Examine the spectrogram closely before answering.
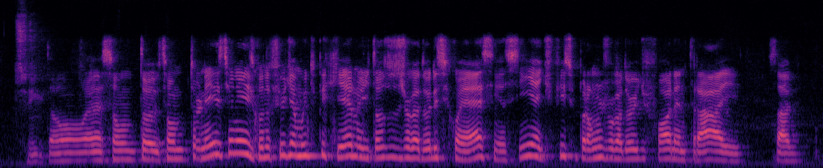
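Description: A man talks at a fairly quick pace. His pitch sits high. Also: ordinary pitch variation. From Santa Catarina, Brazil. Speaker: professional poker player. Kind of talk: interview.

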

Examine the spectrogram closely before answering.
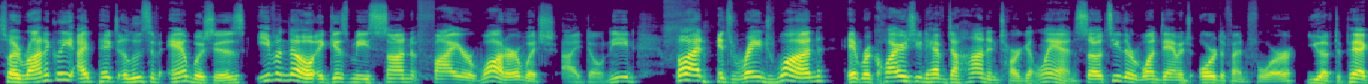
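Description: A man speaks at a moderate pace in a fairly high pitch, his bright, sharp tone swinging very widely in pitch. He barely pauses, and the recording is very clean with a silent background. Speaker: board game podcast host. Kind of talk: casual chat.

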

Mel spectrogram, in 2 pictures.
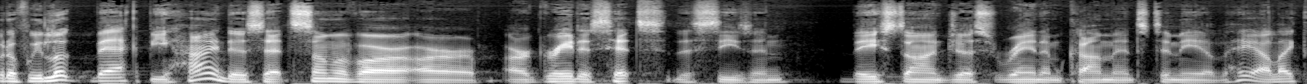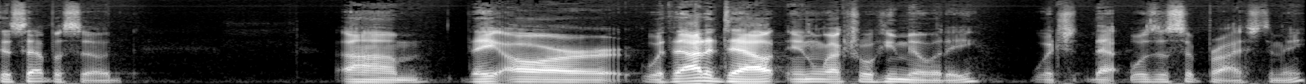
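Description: A man with a normal speaking voice talks fairly quickly at a fairly low pitch. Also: ordinary pitch variation, very clean recording, silent background. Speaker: podcast host and university instructor. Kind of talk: casual chat.

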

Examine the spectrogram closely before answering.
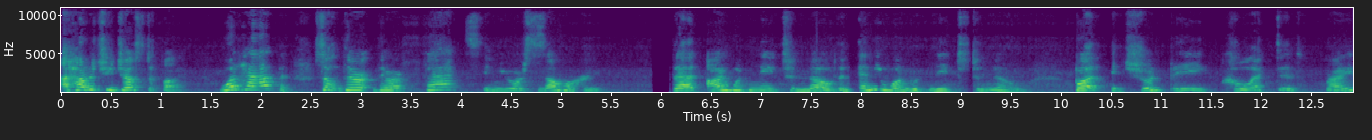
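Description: Speaking at a fairly slow pace, a woman uses a high voice with very wide pitch swings and big swings in loudness. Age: 60s. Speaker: guest activist against judicial corruption. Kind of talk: interview on talk show.

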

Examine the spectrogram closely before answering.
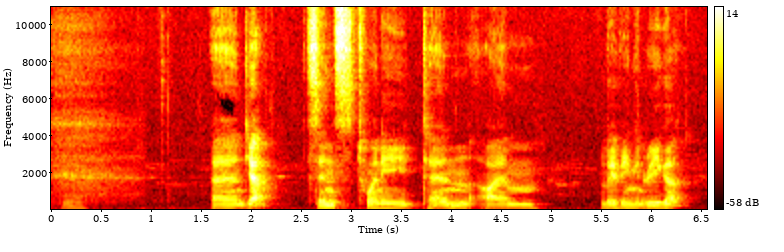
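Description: A man's fairly low voice with fairly even intonation and audible room echo. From Germany. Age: 30s. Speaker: club president and translator. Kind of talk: casual interview. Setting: home living room.

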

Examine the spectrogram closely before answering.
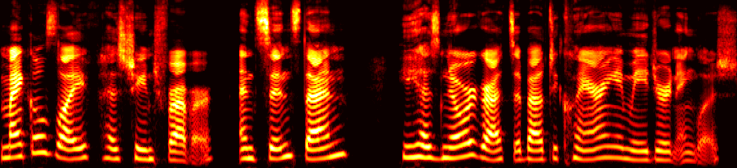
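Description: Recorded dry and close with no echo on a very clean, silent background, a woman speaks in a normal speaking voice at a fairly high pitch, with ordinary pitch variation and a moderate pace. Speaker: student podcast host. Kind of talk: casual chat.

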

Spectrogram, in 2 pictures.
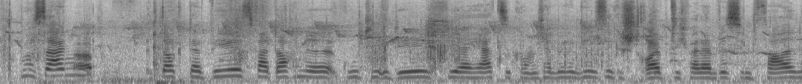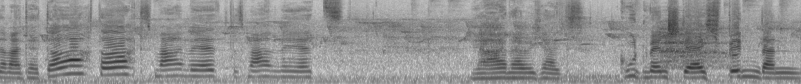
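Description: Noticeable background noise sits behind a woman whose fairly high voice moves at a fairly quick pace with ordinary pitch variation. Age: 30s. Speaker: podcast co-host. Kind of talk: casual chat. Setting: outdoors by a river.

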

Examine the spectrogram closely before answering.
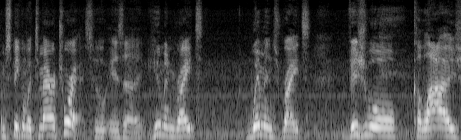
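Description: Noticeable background noise lies behind the voice. A man with a high pitch speaks at a fairly slow pace. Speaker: radio show host. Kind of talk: radio interview. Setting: studio.

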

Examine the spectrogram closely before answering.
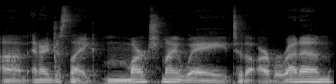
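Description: Audible room echo surrounds a man with a fairly low pitch who speaks with a Californian accent. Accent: General American, Californian. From US West Coast, Bay Area (Santa Clara). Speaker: content writing team lead in tech. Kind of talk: casual chat.

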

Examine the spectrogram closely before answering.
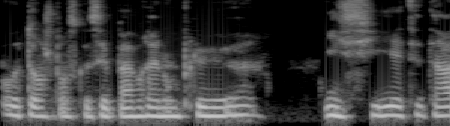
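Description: A woman with a very deep, low pitch talks at a moderate pace in a monotone, flat intonation. Her somewhat breathy voice has a dark, mellow tone, dry and close with no echo. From Lebanon. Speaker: artist and designer. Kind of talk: interview. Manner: halting.

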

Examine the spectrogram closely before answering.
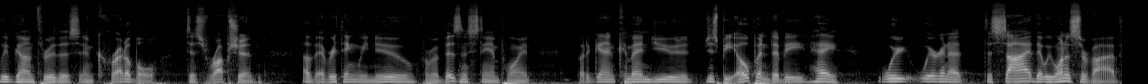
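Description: At a moderate pace, a man speaks in a normal speaking voice of medium pitch with ordinary pitch variation, on a very clean recording with a silent background. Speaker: podcast host. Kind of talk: casual interview chat.

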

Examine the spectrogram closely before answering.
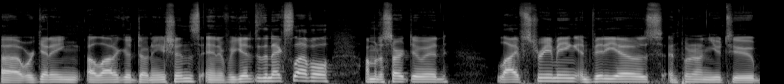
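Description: This man has an ordinary speaking voice with an American accent and medium pitch. He talks at a fairly quick pace with ordinary pitch variation. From New Jersey. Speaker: podcast host. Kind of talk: casual interview chat.

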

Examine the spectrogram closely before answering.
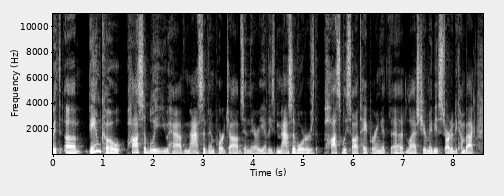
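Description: A man with a medium pitch speaks fairly quickly and with fairly even intonation. The recording is very clean, with a silent background. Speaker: industry guest. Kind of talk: casual panel chat.

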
